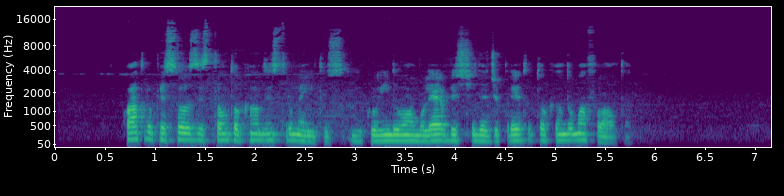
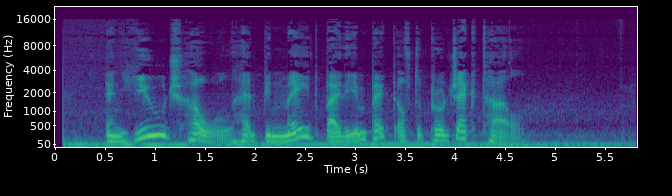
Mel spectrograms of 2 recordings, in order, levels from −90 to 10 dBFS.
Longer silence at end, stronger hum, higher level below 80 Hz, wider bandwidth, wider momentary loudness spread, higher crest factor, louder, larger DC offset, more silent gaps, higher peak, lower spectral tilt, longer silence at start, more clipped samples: first, 1.55 s vs 0 s; neither; second, -70 dBFS vs -38 dBFS; second, 13 kHz vs 16 kHz; second, 9 LU vs 20 LU; about the same, 20 dB vs 20 dB; about the same, -24 LUFS vs -26 LUFS; neither; neither; about the same, -4 dBFS vs -6 dBFS; about the same, -5.5 dB/octave vs -6.5 dB/octave; first, 0.7 s vs 0.1 s; neither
